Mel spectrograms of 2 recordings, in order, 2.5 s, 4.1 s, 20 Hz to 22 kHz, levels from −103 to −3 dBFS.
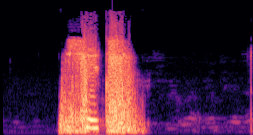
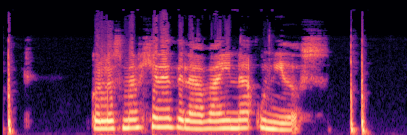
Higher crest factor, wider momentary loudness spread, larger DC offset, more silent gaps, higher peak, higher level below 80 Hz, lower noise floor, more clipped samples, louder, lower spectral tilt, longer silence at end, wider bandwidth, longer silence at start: about the same, 16 dB vs 12 dB; first, 17 LU vs 12 LU; neither; neither; about the same, 0 dBFS vs 0 dBFS; second, -52 dBFS vs -46 dBFS; about the same, -73 dBFS vs -72 dBFS; neither; about the same, -11 LUFS vs -12 LUFS; second, -4 dB/octave vs -6 dB/octave; first, 1.1 s vs 0.4 s; first, 16 kHz vs 9 kHz; first, 0.6 s vs 0.05 s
